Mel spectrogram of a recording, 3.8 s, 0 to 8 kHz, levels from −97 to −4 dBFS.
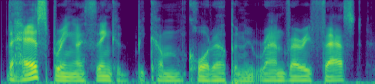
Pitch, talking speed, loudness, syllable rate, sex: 90 Hz, 225 wpm, -22 LUFS, 5.0 syllables/s, male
